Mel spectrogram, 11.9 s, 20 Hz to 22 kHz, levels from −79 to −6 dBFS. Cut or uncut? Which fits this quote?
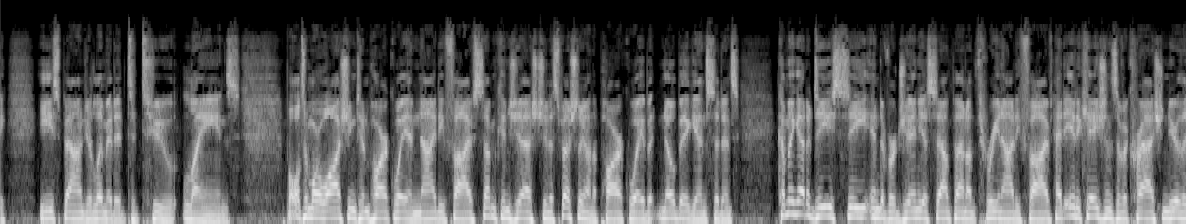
cut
